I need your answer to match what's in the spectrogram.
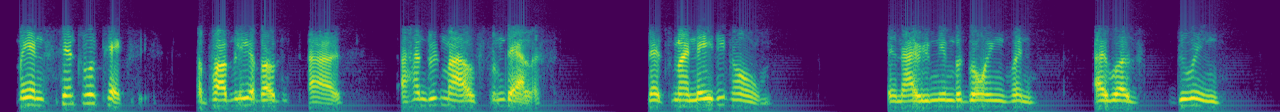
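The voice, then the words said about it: Slight Caribbean-sounding accent. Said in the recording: “You do have a little bit of a Caribbean sort of twang to your voice”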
